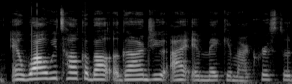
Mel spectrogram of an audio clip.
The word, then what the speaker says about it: Aganju: a n j u some people pronounce it but me Yaya being a black Gucci American I'm going to say a ganji okay so if you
